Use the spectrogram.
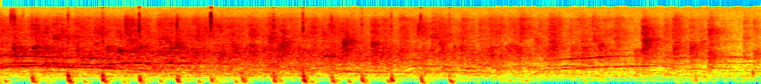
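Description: An audience applauds steadily for a guest's mother who is present, dense overlapping claps filling the space for several seconds, with a few sharper individual claps standing out and some faint voices underneath.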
